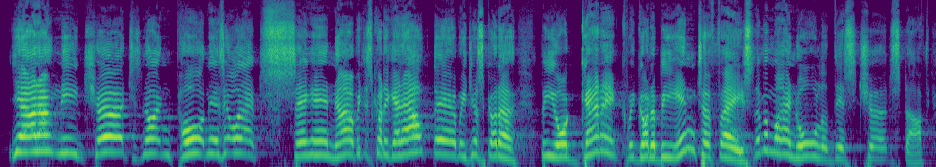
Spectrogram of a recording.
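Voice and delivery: high, loud send-up of a trendy guy who doesn't need church; mock trendy church-skeptic. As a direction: ham up the know-it-all who thinks church is pointless. Mocking a church-dismissing trendy type.

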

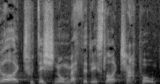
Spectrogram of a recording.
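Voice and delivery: normal talking voice

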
